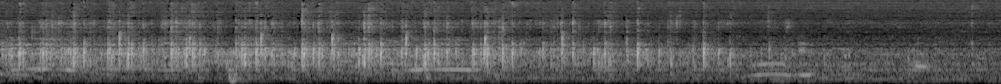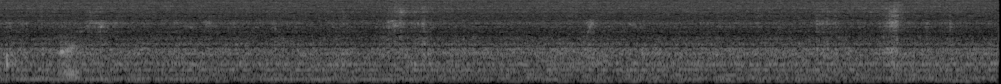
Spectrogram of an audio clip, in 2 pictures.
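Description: Golf gallery applauding an approach shot that finishes close to the pin. The applause fades out after about four seconds, heard through a TV's speaker.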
